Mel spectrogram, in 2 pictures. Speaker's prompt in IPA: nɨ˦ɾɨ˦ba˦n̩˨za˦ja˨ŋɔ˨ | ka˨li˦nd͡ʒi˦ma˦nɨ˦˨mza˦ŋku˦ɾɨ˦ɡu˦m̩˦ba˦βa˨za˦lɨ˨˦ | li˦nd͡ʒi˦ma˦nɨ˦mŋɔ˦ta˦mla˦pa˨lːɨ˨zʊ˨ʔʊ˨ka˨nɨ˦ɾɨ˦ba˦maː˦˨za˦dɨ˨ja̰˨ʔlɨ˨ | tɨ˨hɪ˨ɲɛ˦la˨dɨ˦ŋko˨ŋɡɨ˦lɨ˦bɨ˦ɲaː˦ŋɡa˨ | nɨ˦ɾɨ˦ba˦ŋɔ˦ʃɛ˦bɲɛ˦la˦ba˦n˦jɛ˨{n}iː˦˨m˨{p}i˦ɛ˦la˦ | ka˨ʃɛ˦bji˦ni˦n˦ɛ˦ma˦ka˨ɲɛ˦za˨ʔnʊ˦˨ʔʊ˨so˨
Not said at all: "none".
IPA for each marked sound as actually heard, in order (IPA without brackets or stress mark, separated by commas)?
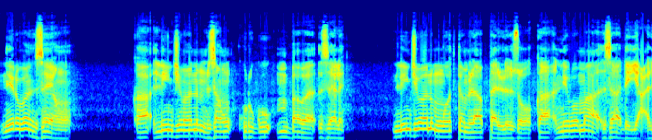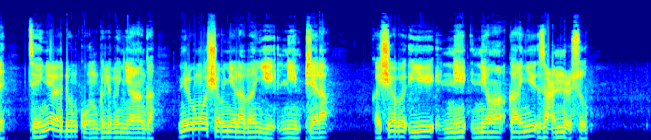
n, p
